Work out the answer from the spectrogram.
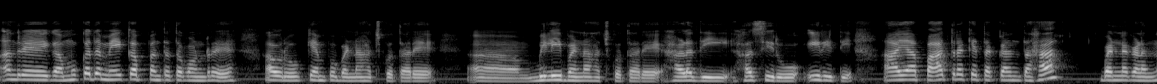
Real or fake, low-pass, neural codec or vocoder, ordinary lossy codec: real; none; none; none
